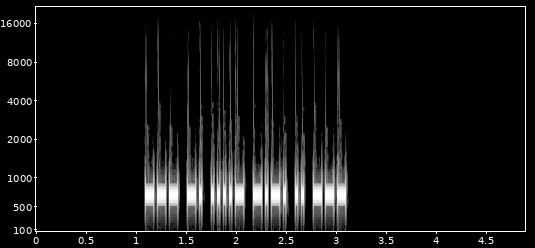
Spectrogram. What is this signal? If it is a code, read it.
Morse code, heard as a keyed tone, about 40 wpm, 700 Hz. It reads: ON4CIO
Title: DXCC-100 Call Signs - 6 Characters - 40wpm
